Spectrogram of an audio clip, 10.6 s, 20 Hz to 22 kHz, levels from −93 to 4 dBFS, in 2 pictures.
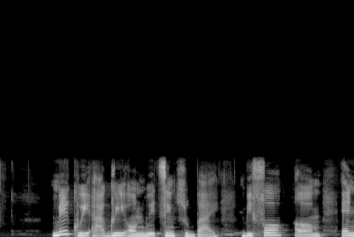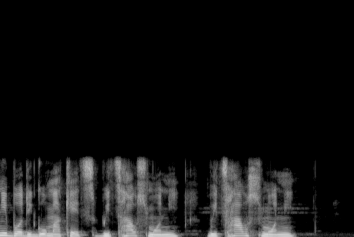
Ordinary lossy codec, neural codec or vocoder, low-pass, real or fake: none; none; 7.2 kHz; real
